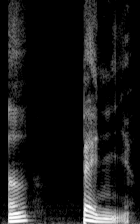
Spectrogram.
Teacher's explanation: It's ny, the last sound. And then this E combination will give you this E, open E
